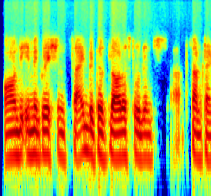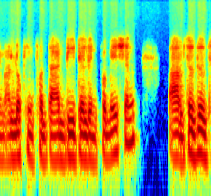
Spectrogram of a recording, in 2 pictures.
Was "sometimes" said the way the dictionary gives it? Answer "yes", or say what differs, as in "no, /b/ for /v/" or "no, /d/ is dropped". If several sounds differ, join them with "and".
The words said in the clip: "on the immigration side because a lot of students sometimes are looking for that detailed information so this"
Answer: no, /z/ is dropped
